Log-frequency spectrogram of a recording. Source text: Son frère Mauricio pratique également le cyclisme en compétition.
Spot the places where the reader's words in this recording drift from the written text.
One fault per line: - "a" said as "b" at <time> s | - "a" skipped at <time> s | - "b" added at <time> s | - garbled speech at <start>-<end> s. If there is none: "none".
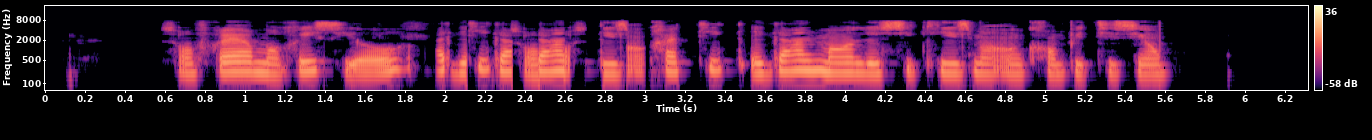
- garbled speech at 2.0-3.0 s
